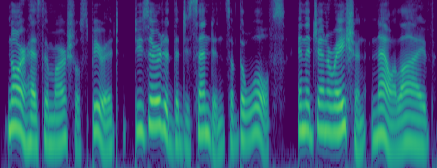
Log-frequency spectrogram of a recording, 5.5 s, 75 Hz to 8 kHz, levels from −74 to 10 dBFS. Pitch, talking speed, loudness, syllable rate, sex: 170 Hz, 175 wpm, -18 LUFS, 5.8 syllables/s, female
